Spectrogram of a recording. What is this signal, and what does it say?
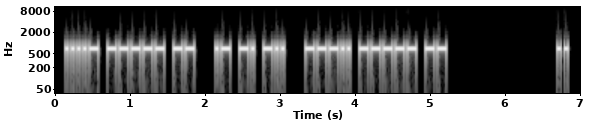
Morse code, heard as a keyed tone, about 33 wpm, 700 Hz. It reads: 40M AND 80M I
